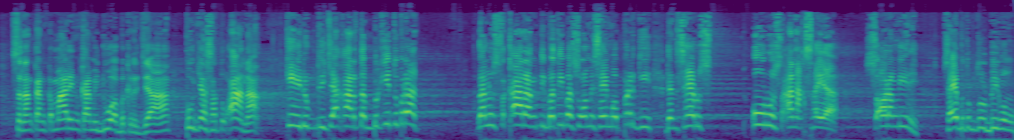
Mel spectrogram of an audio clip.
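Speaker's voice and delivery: high-pitched plea of an overwhelmed wife; imitated anguish, urgent and high; acted distressed plea. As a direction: pour out the burden, voice climbing high. Retold wife's anguished plea to pastor.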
